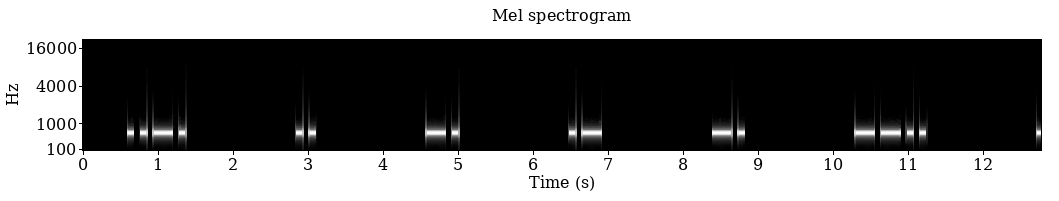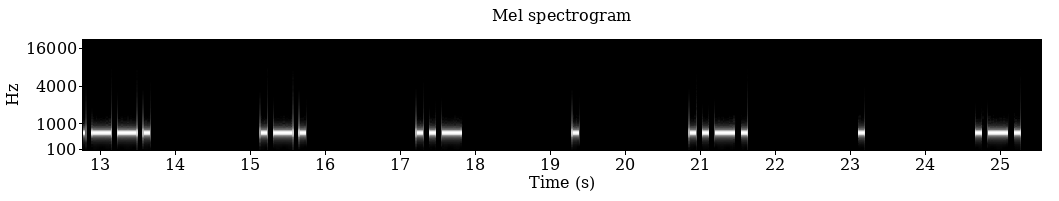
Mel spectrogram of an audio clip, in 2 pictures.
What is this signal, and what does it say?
Morse code, heard as a keyed tone, about 14 wpm, spaced as for 5 wpm, 680 Hz. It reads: FINANZPRUEFER
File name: Morsekurs / Witze / Witz 10. Januar 2023 25 F70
